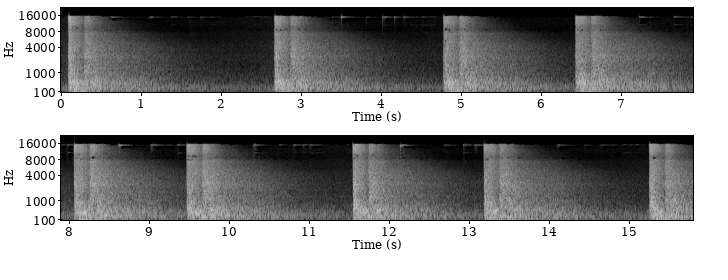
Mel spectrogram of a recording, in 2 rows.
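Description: AR-15 rifle firing single shots in slow semi-automatic fire: nine sharp cracks, about one every two seconds. Each shot echoes and dies away in the reverberation of an indoor range.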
